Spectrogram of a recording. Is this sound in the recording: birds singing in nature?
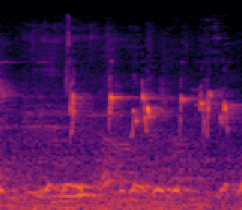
yes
